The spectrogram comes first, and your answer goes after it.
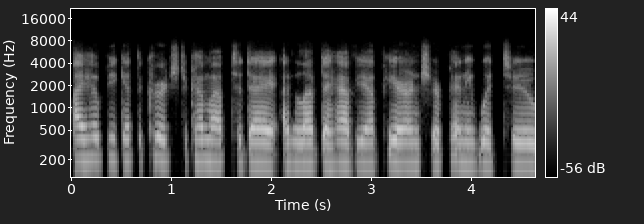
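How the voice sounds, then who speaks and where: There is a quiet background as a woman with an unremarkable speaking voice talks at a moderate pace. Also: dry, close sound with no echo. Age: 60s. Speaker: live stream co-host. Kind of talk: casual live stream chat.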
